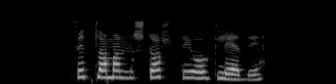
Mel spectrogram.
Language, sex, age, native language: Icelandic, female, 8, German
